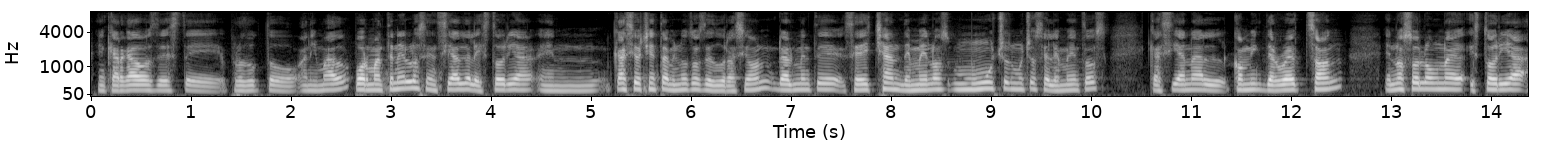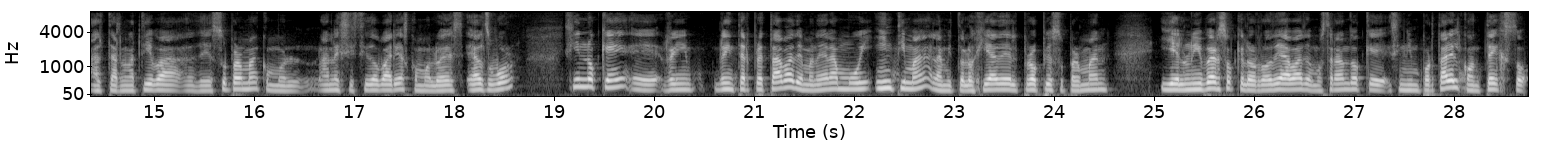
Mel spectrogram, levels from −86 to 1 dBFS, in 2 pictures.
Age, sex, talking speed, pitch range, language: 30-49, male, 155 wpm, 145-170 Hz, Spanish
